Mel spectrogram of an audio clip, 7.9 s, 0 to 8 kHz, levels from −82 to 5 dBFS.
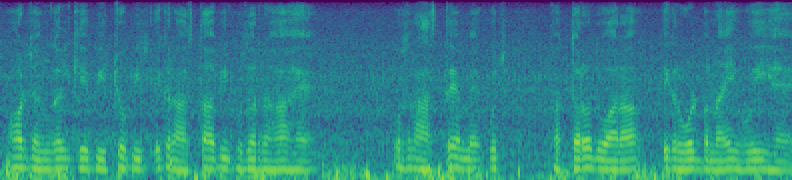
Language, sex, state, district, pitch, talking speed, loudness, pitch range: Hindi, male, Uttar Pradesh, Etah, 120 Hz, 165 wpm, -16 LUFS, 110-125 Hz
